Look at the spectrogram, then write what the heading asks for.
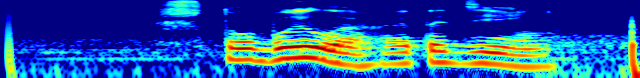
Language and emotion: Russian, neutral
